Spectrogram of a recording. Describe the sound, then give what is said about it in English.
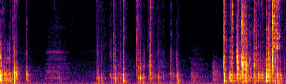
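Clatter of pens being rummaged, handled and put into a folder, with irregular bursts of sharp plastic clicks and taps that grow denser and louder toward the end. No one speaks. “I have a bunch of pens, pen.”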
